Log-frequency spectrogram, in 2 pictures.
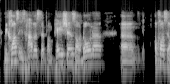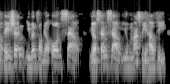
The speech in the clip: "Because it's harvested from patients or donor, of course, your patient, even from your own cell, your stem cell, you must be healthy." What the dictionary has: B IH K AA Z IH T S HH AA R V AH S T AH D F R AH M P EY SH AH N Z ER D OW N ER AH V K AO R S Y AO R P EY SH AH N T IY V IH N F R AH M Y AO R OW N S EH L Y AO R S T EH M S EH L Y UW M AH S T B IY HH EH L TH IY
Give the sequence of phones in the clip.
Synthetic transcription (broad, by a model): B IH K AA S IH T S HH AA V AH S T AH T F R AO M P EY SH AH N S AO D OW N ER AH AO K AO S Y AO P EY SH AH N IY V IH N F R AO M Y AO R OW N S EH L Y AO S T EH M S EH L Y UW M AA S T B IY HH EH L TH IY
